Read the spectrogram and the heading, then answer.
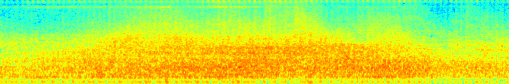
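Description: helicopter flying

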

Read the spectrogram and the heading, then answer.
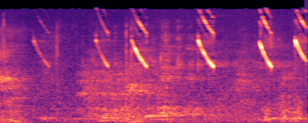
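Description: bird calling

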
